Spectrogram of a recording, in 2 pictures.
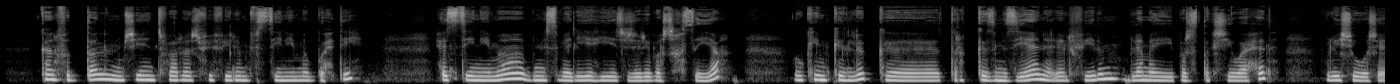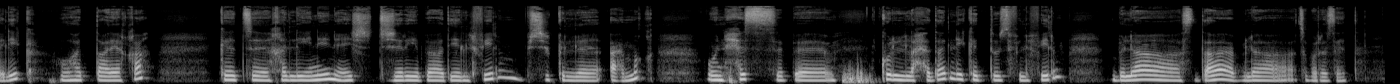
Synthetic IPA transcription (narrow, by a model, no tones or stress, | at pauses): kænfɑd̪ˤːɑlnəmʃinət̪fɑrˤːɑʒfifilmfi̥sːinimabwaħd̪i | ħad̪sinimabənːəsbaləjːæɦəjːæt̪əʒɾəbaʃɑ̥xsˤəjːa | wkæjəmkənləkt̪ɾˤɑkːəzməzjænʕlælfilmblæmæjbɾst̪ˤəkʃiwaħəd̪ | wlijʃuwːəʃʕlikwɦæd̪t̪ˤːɑɾiqɑ | kæt̪xælːininʕiʃt̪ːəʒɾibad̪jæləlfilmbʃəklʔaʕmɑqwnħəsːb | kʊlːlɑħd̪ˤɑlːikæt̪̚d̪uzfilfilm | blæsˤd̪ɑʕblæt̪brˤːzæd̪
